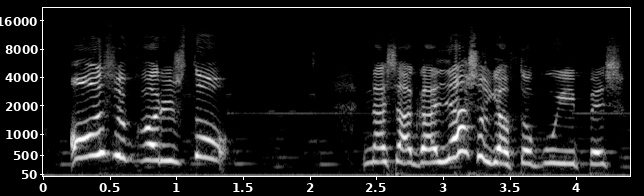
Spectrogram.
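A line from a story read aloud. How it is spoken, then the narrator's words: Excited shout. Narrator (Greek): φώναξε ο Κόλιν ενθουσιασμένος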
